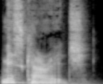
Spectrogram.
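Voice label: "miscarriage", British English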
